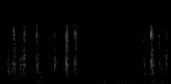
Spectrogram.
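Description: Keystrokes on a computer keyboard entering a new item into a kennel management system, several quick bursts of clicks separated by a pause, close and fairly quiet with no talking.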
